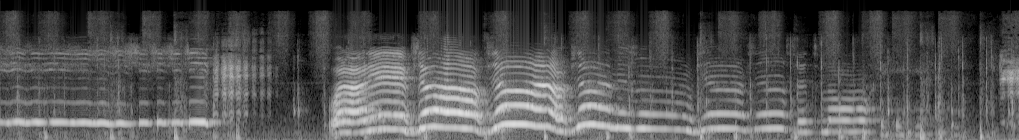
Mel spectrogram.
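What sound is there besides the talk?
sheep bleating in the video game Minecraft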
